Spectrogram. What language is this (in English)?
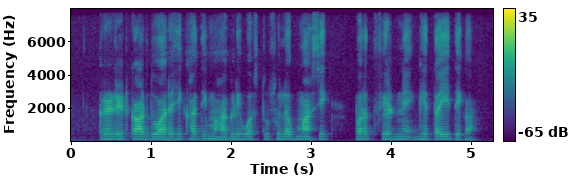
Marathi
